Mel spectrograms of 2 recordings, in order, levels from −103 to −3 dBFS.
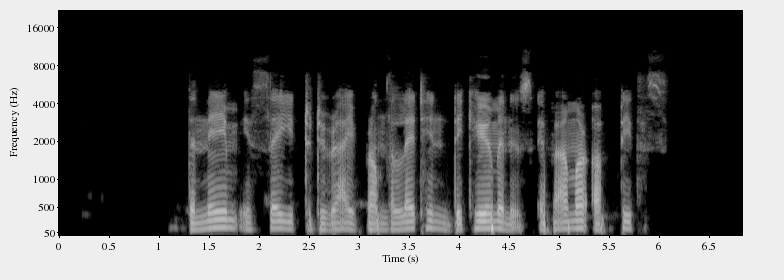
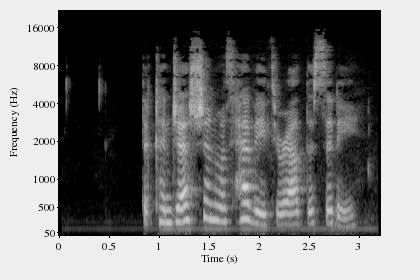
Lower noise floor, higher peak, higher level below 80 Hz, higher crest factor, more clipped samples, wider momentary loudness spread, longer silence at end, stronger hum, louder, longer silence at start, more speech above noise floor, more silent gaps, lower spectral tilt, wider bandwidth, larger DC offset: first, under -90 dBFS vs -62 dBFS; second, -16 dBFS vs -10 dBFS; first, -62 dBFS vs -78 dBFS; about the same, 22 dB vs 20 dB; neither; second, 10 LU vs 14 LU; first, 0.8 s vs 0.25 s; neither; second, -35 LUFS vs -28 LUFS; first, 1.3 s vs 0.85 s; first, over 55 dB vs 33 dB; neither; first, -5.5 dB/octave vs -1 dB/octave; second, 9.2 kHz vs 15 kHz; neither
